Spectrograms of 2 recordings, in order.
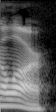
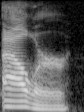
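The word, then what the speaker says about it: Allar: I finally learned how to say his name. It's Aller. Is it? It's Aller. Yeah. Okay. Drew Aller. I keep hearing Alar.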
